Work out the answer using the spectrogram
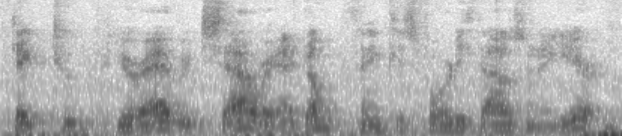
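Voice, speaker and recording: At a moderate pace, a man with a fairly high pitch and ordinary pitch variation speaks amid audible room echo. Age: 80s+. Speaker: public commenter at county meeting. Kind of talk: public comment at meeting.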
